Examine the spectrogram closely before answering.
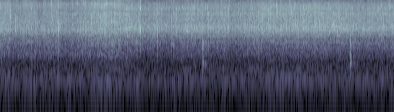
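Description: Marinated galbi sizzling on a hot black plate over a tabletop burner: a steady hiss with an occasional small pop.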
